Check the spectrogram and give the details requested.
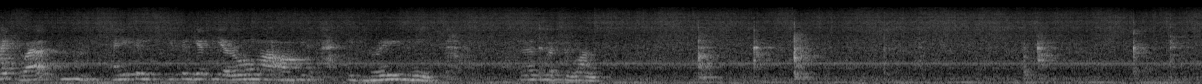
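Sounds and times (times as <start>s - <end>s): chickpeas and onion sizzling in oil: 0.0s - 12.0s
metal spoon scraping a pan: 3.0s - 3.6s, 4.3s - 5.7s.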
